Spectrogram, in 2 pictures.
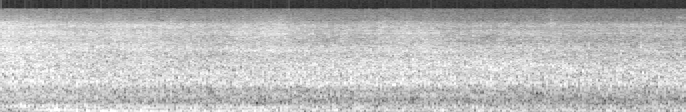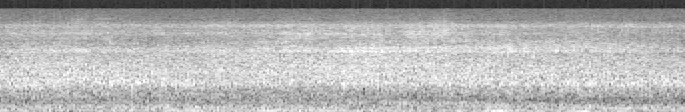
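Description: Steady rumble of a freight train passing and moving away, slowly fading.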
